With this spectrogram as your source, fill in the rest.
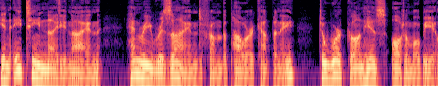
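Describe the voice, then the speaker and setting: A man's fairly low voice with very wide pitch swings, dry and close with no echo over a quiet background. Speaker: narrator. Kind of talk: vintage educational biography narration, scripted. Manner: slow, clear, measured; formal, even, simplified vocabulary.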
